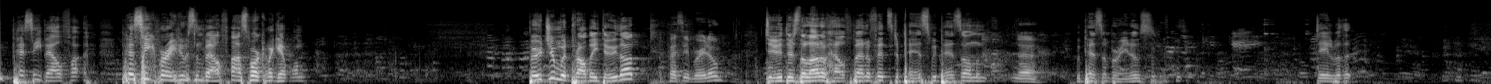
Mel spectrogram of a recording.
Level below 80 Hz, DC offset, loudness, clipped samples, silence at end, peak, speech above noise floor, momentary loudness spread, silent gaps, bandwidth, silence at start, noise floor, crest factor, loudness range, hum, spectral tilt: -32 dBFS; under 0.1%; -18 LUFS; under 0.1%; 0.05 s; -2 dBFS; 33 dB; 21 LU; none; 16 kHz; 0 s; -51 dBFS; 18 dB; 11 LU; none; -5 dB/octave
